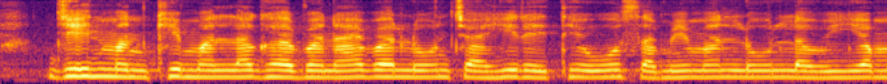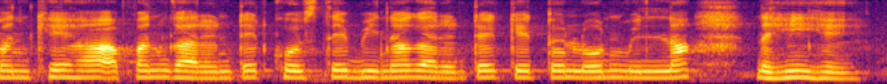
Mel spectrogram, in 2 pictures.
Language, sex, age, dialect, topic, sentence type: Chhattisgarhi, female, 31-35, Western/Budati/Khatahi, banking, statement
